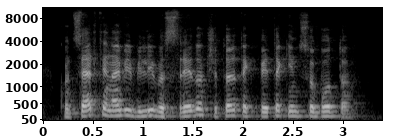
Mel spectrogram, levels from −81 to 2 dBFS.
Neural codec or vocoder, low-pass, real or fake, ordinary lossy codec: none; 9.9 kHz; real; Opus, 24 kbps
